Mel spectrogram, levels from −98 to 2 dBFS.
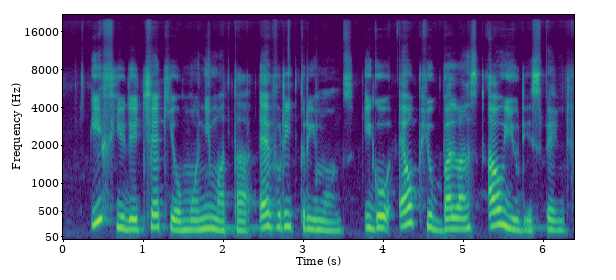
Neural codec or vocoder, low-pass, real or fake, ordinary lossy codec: autoencoder, 48 kHz, 128 numbers a frame, DAC-VAE, trained on Japanese speech; 19.8 kHz; fake; none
